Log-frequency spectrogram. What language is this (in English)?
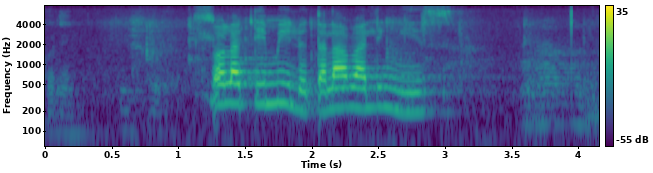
Swati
